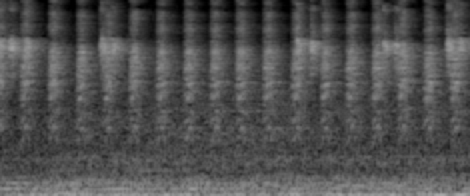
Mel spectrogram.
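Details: Little spiderhunter singing: sharp, high chipping notes repeated about three times a second in a steady, monotonous run, with a low rumbling hum underneath.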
